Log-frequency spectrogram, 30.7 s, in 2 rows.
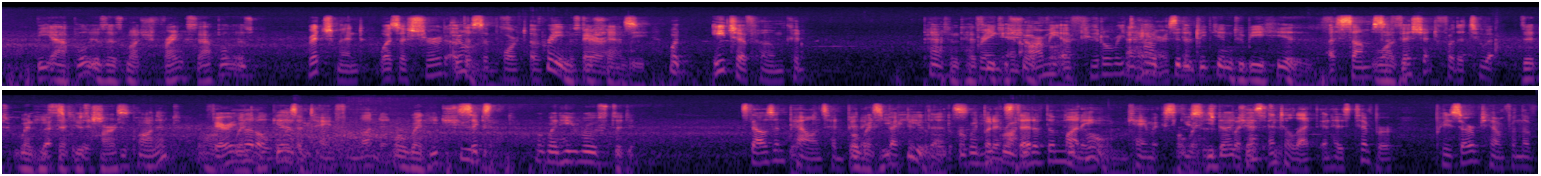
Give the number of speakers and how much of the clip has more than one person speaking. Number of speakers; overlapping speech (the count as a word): two, about 47%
